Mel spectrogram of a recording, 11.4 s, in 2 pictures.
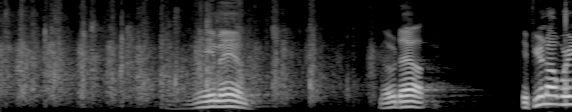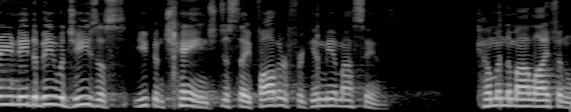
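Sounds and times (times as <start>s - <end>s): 
audience clapping hands: 0.0s - 4.1s
speech: 1.9s - 2.6s, 3.8s - 4.4s, 5.2s - 9.7s, 10.5s - 11.4s.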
